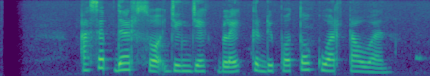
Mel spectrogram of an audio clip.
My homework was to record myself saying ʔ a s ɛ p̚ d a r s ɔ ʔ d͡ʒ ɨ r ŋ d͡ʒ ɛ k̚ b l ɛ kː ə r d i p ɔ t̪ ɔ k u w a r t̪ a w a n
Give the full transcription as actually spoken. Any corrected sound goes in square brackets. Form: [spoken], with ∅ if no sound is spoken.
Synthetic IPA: ʔ a s ɛ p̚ d a r s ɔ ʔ d͡ʒ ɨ [∅] ŋ d͡ʒ ɛ k̚ b l ɛ kː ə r d i p ɔ t̪ ɔ k u w a r t̪ a w a n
